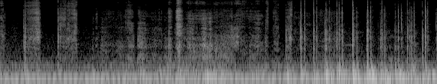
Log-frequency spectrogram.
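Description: Fingertips and long nails rub and tap the glossy paper sticker pages of an open sticker book. Soft, continuous scratchy rubbing in the first half gives way to sharper, irregular taps in the second half, all over a steady low hum.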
